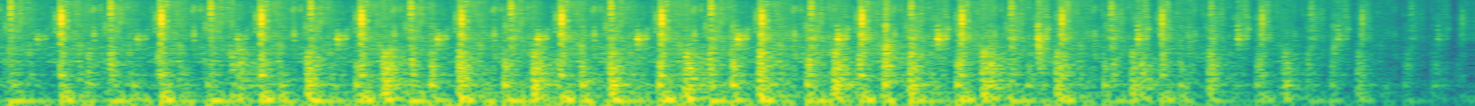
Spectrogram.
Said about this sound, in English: and it was made entirely of sounds from a washing machine.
